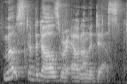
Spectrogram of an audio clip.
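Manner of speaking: usual speaking voice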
